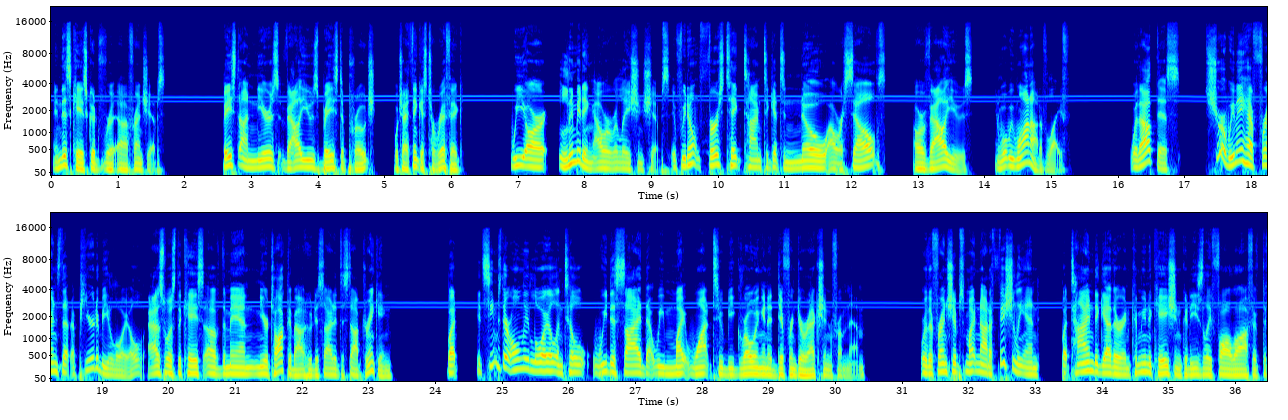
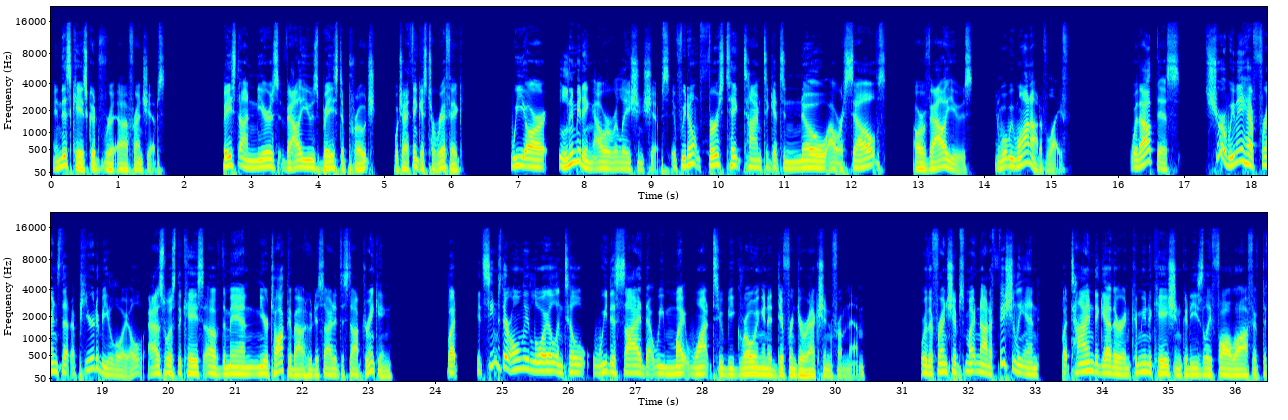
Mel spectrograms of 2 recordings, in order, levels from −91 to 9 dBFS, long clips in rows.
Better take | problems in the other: second | high-pitched whine; faint; throughout; 3 kHz, 35 dB below the speech

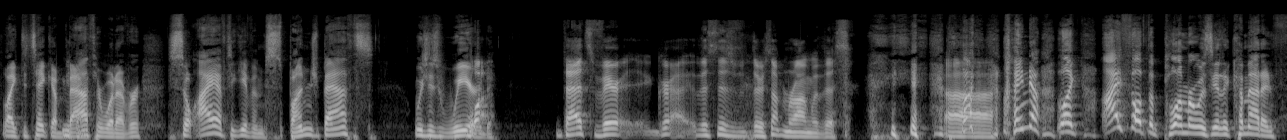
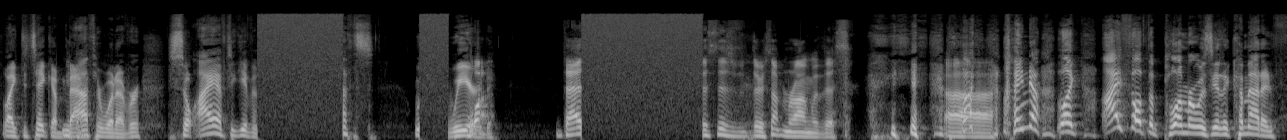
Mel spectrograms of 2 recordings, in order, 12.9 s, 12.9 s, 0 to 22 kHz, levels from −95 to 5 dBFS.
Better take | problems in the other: first | audio cutting out; filled with static; at 2.5 s for 1 s, at 4 s and at 6 s for 1 s

